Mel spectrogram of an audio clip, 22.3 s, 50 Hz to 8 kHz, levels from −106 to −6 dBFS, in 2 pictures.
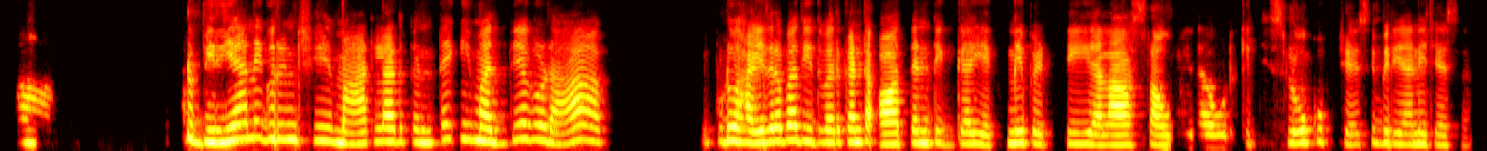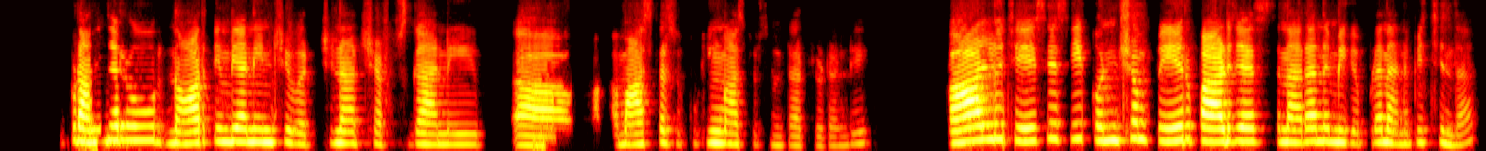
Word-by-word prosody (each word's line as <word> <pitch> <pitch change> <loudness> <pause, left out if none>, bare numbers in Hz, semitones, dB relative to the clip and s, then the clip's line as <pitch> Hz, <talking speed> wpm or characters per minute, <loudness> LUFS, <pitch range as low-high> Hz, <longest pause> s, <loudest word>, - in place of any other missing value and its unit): ఆ! - - -10 1.1
ఇప్పుడు 310 - -2
బిర్యానీ 280 +7 +3
గురించి 290 -2 -3 0.3
మాట్లాడుతుంటే 245 +2 -2 0.2
ఈ - - -6
మధ్య 245 +4 -2
కూడా 235 -8 -3 1.1
ఇప్పుడు 245 +3 -3
హైదరాబాద్ 255 +4 +1
ఇదివరకు 235 0 -5
అంటే 255 +2 +1
ఆథెంటిక్‌గా, 215 -1 -2
ఎగ్‌ని 220 +4 -3
పెట్టి 210 +1 -10 0.2
అలా 190 0 +3 0.2
స్టోవ్ 190 -1 -4
మీద 195 0 -22
ఉడికిచ్చి, 205 +3 -19
స్లో 225 -1 -6
కుక్ 250 0 -14
చేసి 200 +1 -14
బిర్యానీ 205 -2 -6
చేసారు. 185 -2 -16 0.6
ఇప్పుడు 255 +3 +4
అందరూ 275 +3 0 0.3
నార్త్ 230 +3 +2
ఇండియా 250 0 +4
నించి 240 0 +2
వచ్చిన 220 +3 -5 0.2
చెఫ్స్‌గాని 205 -1 -6 0.5
ఆహ్, 175 -1 0 0.5
మాస్టర్స్ 210 +3 -2
కుకింగ్ 225 +1 -1
మాస్టర్స్ 200 -1 -11
ఉంటారు 180 -1 -17
చూడండి. 175 +4 -21 0.7
వాళ్ళు 275 +5 +9
చేసేసి 295 +4 -2
కొంచెం 275 +3 +2
పేరు 265 +2 +3
పాడు 250 0 +10
చేస్తున్నారని 255 0 0
మీకు 235 -2 -1
ఎప్పుడైనా 235 +1 -2
అనిపించిందా? 215 -2 -10
230 Hz, 125 wpm, -23 LUFS, 205-255 Hz, 1.1 s, పాడు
